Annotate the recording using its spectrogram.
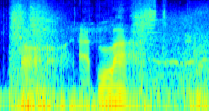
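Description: A magic spell zaps and whooshes.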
